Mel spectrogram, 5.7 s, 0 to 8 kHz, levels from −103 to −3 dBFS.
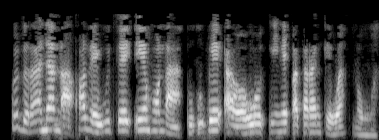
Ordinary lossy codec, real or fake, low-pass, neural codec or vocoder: MP3, 24 kbps; fake; 7.2 kHz; codec, 32 kHz, 1.9 kbps, SNAC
